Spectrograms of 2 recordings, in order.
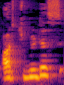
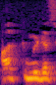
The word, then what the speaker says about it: आर्किमिडीज: आर्चिमिडीज एक साइंटिस्ट, अच्छा इसको ना आर्चिमिडीज भी बोलते हैं, इसको आर्किमिडीज भी बोलते हैं। आप दोनों तरह से इसको प्रोनाउंस कर सकते हैं, आर्किमिडीज भी, आर्किमिडीज प्रिंसिपल, आर्किमिडीज भी और आर्चिमिडीज भी।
